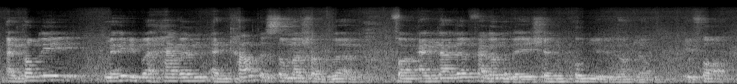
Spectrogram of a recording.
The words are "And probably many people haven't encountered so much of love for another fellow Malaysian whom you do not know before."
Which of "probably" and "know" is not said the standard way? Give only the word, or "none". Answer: know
